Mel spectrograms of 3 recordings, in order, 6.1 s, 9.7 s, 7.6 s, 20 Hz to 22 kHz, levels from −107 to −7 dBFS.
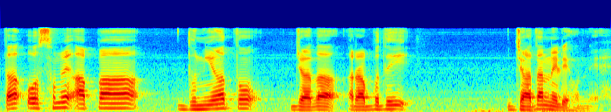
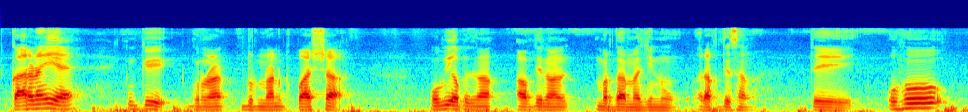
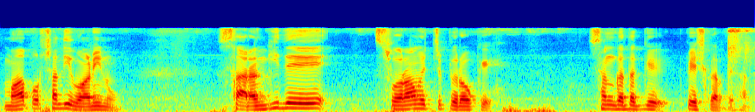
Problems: none marked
